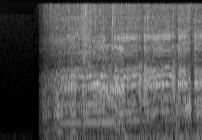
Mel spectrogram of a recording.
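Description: A flock of chickens walking around a backyard clucks and murmurs in a dense, overlapping chorus that starts abruptly after a brief silence and stays loud and steady throughout.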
